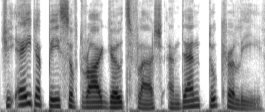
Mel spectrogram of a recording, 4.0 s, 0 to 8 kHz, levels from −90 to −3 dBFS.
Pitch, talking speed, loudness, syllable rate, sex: 145 Hz, 195 wpm, -16 LUFS, 4.2 syllables/s, male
